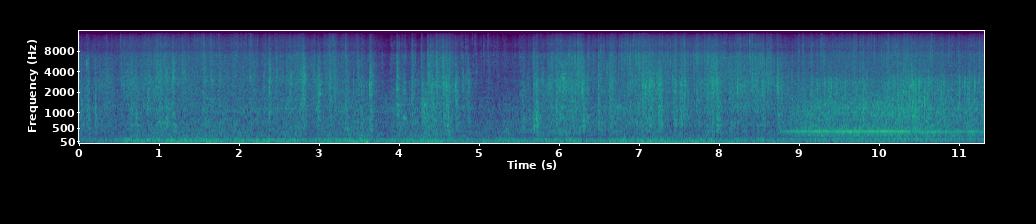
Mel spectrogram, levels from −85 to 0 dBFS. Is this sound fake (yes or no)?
no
